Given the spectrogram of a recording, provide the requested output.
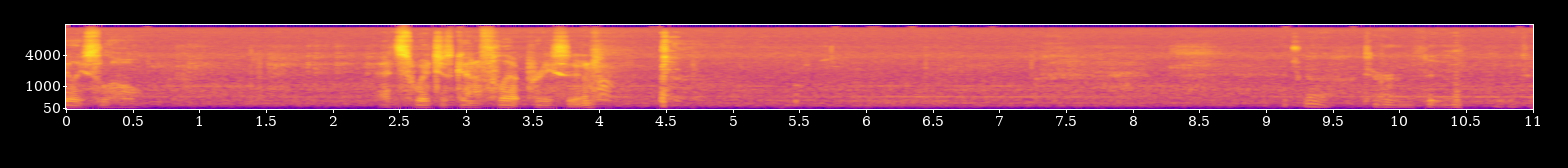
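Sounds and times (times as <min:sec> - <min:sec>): faint steady hum: 0:00.0 - 0:11.0
steady background hiss: 0:00.0 - 0:11.0.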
